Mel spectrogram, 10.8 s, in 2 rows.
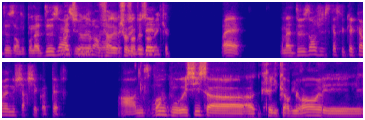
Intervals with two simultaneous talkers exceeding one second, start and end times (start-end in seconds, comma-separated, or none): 0.8-2.4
